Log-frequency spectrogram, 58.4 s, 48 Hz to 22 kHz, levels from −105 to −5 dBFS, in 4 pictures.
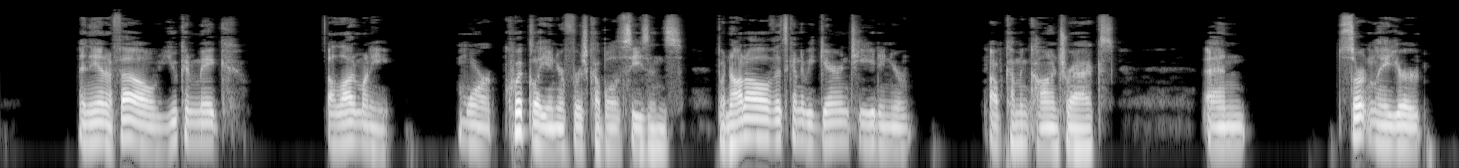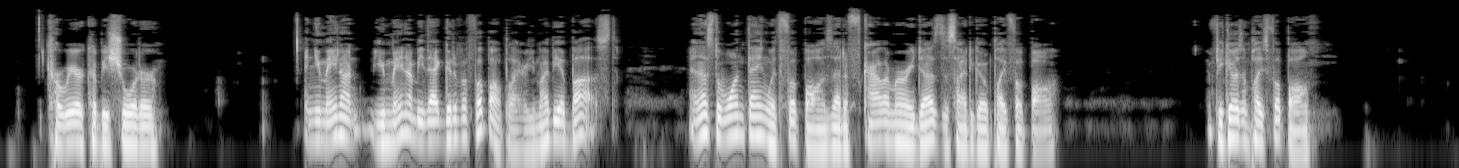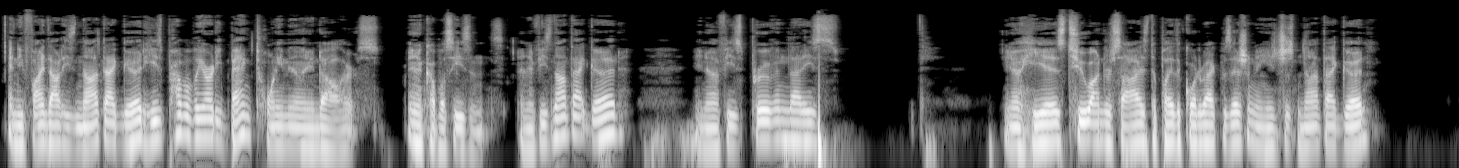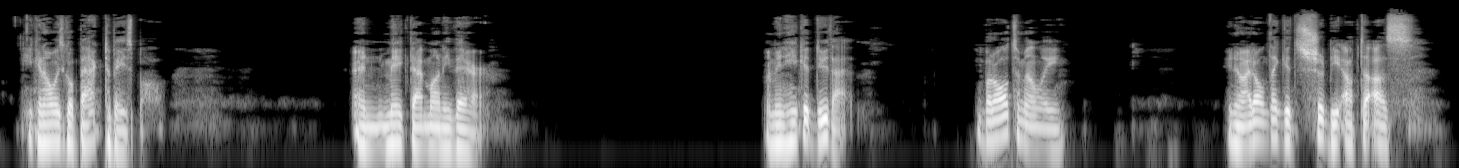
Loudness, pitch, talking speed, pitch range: -17 LUFS, 115 Hz, 165 wpm, 100-130 Hz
